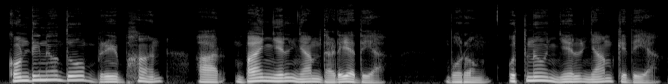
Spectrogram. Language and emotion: Santali, neutral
